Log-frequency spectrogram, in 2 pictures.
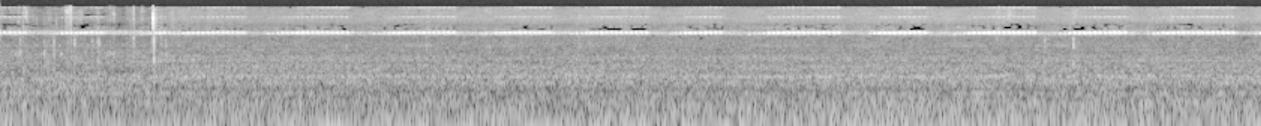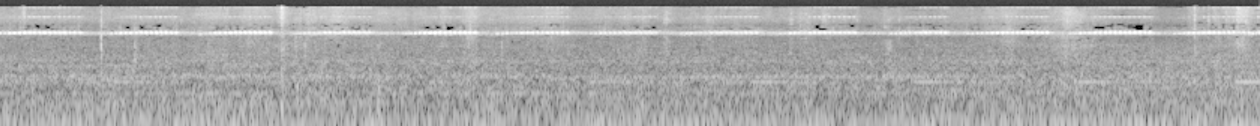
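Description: Crickets chirping, a steady high-pitched pulsing trill, over a low background rumble.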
